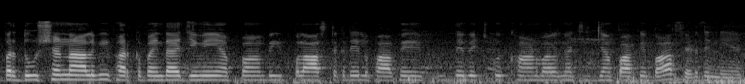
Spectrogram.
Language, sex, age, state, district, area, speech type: Punjabi, female, 45-60, Punjab, Bathinda, urban, spontaneous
